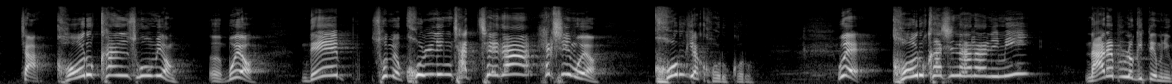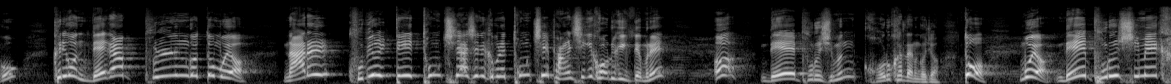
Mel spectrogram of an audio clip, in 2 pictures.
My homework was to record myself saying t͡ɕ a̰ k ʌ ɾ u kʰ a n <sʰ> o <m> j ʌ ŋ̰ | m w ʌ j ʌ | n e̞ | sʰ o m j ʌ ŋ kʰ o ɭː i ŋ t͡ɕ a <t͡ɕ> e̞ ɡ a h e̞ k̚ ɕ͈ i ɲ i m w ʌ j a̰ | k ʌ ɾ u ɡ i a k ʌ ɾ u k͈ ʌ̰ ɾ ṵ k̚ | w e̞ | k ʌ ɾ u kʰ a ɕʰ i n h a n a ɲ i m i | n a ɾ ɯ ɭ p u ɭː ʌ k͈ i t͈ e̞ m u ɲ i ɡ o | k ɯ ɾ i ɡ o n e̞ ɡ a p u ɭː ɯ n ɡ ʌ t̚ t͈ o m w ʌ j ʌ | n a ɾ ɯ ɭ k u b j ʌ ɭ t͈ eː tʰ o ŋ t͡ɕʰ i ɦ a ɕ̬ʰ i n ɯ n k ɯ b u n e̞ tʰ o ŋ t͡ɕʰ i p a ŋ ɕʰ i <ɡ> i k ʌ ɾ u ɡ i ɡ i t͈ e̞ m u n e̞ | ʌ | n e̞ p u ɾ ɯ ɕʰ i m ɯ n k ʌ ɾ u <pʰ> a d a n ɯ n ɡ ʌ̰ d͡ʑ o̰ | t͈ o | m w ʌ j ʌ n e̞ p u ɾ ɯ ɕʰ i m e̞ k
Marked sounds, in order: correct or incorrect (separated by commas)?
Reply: correct, correct, incorrect, correct, incorrect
